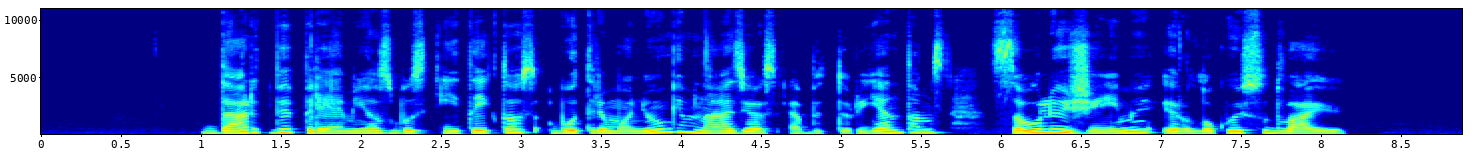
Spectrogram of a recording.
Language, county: Lithuanian, Alytus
